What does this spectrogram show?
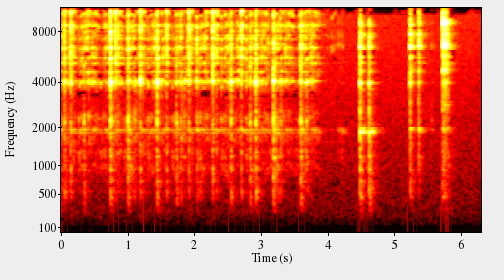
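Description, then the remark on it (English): A spoon stirs honey into tea, briskly, in a teacup, producing a steady run of bright clinks against the china, then slows to a few separate taps at the end. “Okay, so I'm stirring the tea now. Just putting honey into Jana's tea”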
